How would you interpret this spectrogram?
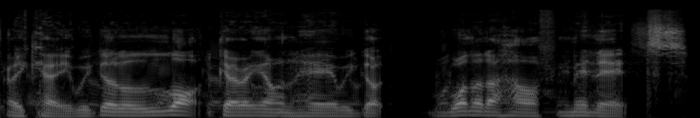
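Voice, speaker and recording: A man's voice: on the low side, fairly even intonation, a little fast, dark tone. A middle-aged man moderating a question session at a conference in an auditorium. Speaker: panel moderator. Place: stage in a large auditorium.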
